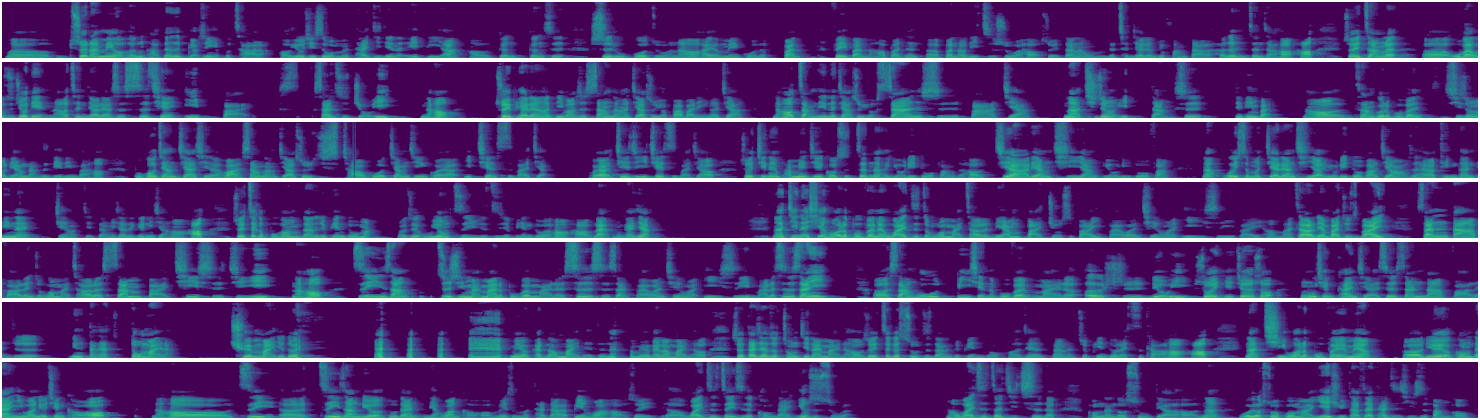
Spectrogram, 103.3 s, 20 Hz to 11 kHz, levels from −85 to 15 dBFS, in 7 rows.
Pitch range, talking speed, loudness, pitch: 125-170 Hz, 325 characters per minute, -24 LUFS, 140 Hz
